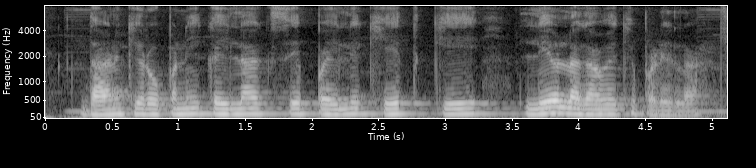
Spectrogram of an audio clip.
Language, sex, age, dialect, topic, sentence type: Bhojpuri, male, 25-30, Western, agriculture, statement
